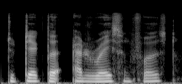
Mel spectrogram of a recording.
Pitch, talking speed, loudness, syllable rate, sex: 140 Hz, 165 wpm, -18 LUFS, 5.0 syllables/s, male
